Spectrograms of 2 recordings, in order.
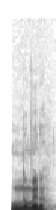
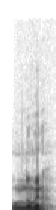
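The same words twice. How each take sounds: The two takes are said the same way.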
